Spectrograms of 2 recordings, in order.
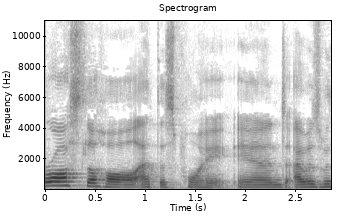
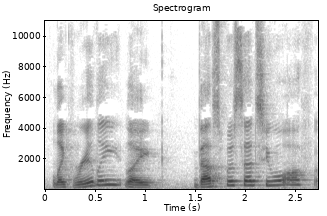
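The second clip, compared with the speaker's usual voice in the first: incredulous; 8 semitones higher than usual. Retold or imitated. Incredulous retort to bully.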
